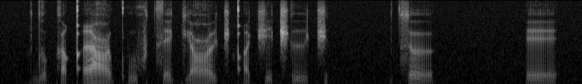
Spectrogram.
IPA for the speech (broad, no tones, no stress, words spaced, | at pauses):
dokɵqʼiʕɵ kʷʼɨxʷt͡se kʲʉʕʉt͡ʃqʼɵ t͡ʃit͡ʃʼɨt͡ʃ | t͡sɵ | e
